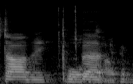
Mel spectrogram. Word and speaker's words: Derby: It's one of my favorite ones, but it's Derby. I say Derby. Unless it's the city, then it's Derby.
